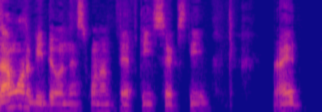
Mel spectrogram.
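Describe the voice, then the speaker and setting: A man at medium pitch has a plain, everyday voice, heard in a dry, close sound with no echo. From Canada, small town. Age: 20s. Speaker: professional bodybuilder and coach. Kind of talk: casual interview chat.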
